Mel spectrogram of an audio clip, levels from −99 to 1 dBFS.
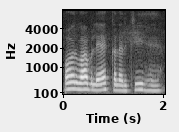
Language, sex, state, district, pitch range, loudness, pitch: Hindi, female, Jharkhand, Ranchi, 180-220 Hz, -16 LUFS, 205 Hz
